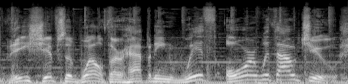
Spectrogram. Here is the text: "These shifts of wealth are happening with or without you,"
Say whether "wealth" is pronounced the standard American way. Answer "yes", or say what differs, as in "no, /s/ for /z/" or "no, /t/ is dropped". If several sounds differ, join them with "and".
yes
